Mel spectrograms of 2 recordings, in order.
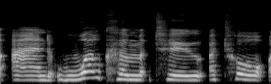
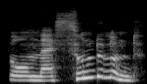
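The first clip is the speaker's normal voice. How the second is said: put-on Sunderland accent. Host reads a viewer's town out in a put-on Sunderland accent. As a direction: try the place name the Mackem way, badly. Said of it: "That's a terrible, terrible accent".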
